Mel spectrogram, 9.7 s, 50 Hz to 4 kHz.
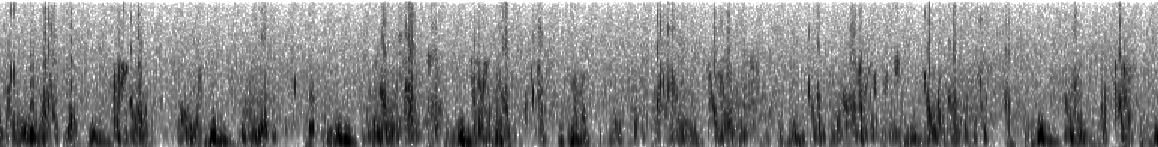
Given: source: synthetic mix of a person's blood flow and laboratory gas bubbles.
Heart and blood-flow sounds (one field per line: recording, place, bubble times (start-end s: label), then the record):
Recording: Doppler ultrasound of blood flow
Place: precordium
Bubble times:
0.00-0.51 s: bubbles
0.55-0.65 s: bubbles
0.91-1.24 s: bubbles
1.46-1.70 s: bubbles
1.99-2.50 s: bubbles
2.56-2.65 s: bubbles
2.68-2.79 s: bubbles
3.02-3.71 s: bubbles
3.91-4.27 s: bubbles
4.36-4.58 s: bubbles
4.71-4.91 s: bubbles
5.25-5.41 s: bubbles
5.45-5.83 s: bubbles
5.89-6.33 s: bubbles
6.71-6.91 s: bubbles
6.96-7.52 s: bubbles
7.69-8.29 s: bubbles
8.36-8.44 s: bubbles
8.84-9.02 s: bubbles
9.17-9.48 s: bubbles
From the record:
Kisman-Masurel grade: 342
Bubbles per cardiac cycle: rolling drumbeat, 9 or more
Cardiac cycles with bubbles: 100%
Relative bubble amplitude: moderate (0.250 to 0.450)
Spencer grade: 3 (all of the cardiac periods contain showers or single bubble signals, but not dominating or overriding the cardiac motion signals)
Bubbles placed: only in the low amplitude regions of the cardiac cycle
